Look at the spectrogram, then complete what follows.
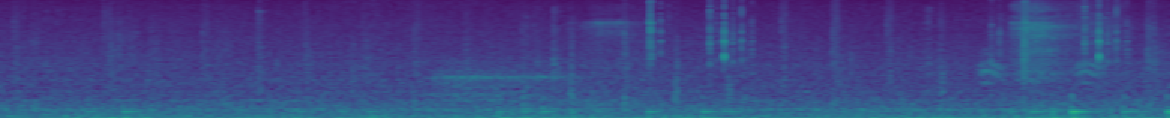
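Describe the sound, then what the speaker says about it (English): Crows cawing in the video game Alan Wake, short calls scattered over a steady ambient bed of outdoor noise, with faint ticking and a few higher chirps toward the end. "Birds."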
